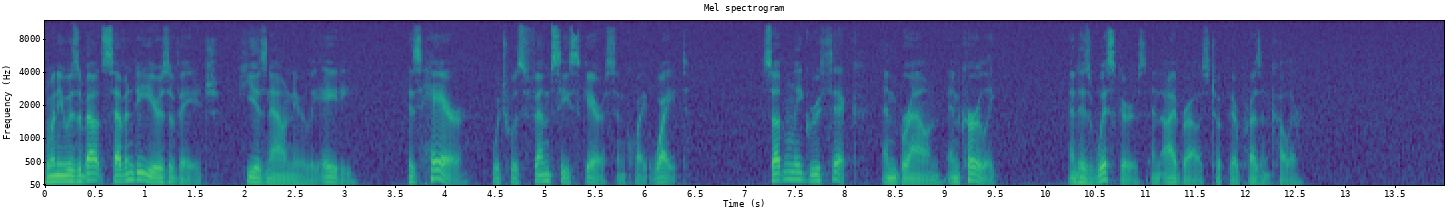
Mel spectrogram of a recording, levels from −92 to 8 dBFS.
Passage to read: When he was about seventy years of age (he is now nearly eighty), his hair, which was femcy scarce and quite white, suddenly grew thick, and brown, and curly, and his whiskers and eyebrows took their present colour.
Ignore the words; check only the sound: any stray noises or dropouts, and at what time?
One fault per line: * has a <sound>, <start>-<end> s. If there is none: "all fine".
all fine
